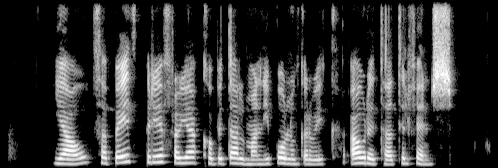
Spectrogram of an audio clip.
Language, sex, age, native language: Icelandic, female, 20-29, Icelandic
